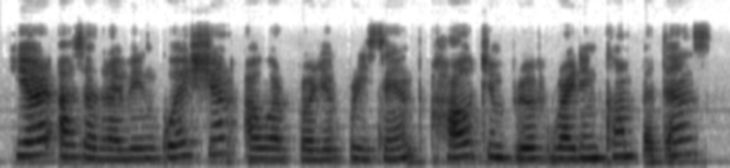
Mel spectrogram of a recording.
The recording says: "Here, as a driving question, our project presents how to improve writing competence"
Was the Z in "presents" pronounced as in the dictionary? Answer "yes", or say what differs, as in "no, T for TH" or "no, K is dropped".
no, S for Z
